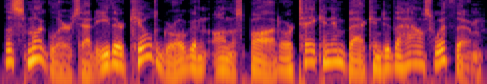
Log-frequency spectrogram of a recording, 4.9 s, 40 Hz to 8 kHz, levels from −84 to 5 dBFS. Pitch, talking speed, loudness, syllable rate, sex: 120 Hz, 220 wpm, -18 LUFS, 5.3 syllables/s, male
